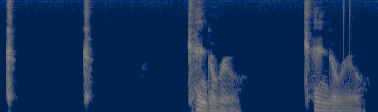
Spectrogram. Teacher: tongue up, roof of the mouth, and you blow it out pretty quick. And we drop our tongue down to make that sound.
